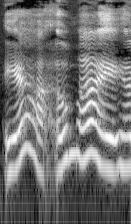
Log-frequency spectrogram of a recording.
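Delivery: high, loud echo of amazement; amazed. Real, not acted. Host echoing the guest's story, loudly amazed. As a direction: share the astonishment loudly.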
